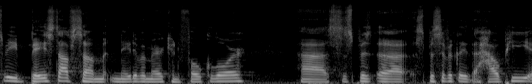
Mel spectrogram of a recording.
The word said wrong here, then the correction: Hopi: Indians. Hopi. Sorry, I pronounced it wrong.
